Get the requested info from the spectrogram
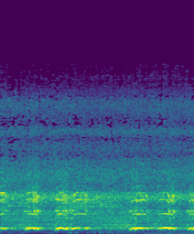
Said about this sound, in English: The sound of the owls, it's a nocturnal sound, isn't it? It's a kind of a late night kind of sound.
